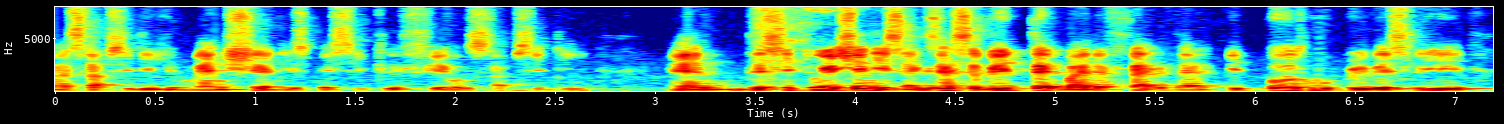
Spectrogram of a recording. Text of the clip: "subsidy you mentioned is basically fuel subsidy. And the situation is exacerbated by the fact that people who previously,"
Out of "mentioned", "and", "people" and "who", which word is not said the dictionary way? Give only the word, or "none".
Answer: mentioned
